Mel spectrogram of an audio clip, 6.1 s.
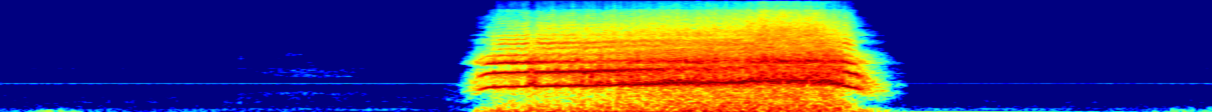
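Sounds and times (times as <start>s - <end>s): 
death scream: 2.3s - 4.5s.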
